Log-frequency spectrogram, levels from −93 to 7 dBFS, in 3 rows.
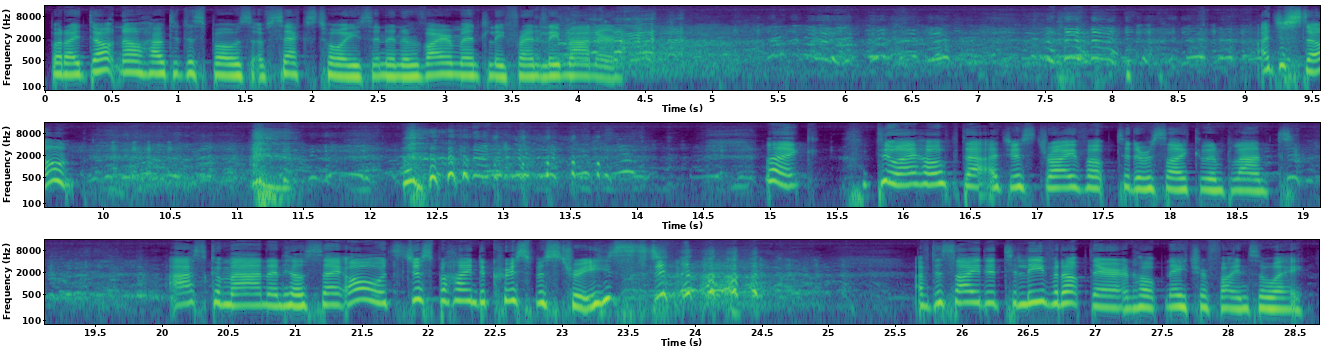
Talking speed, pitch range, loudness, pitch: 120 wpm, 225-320 Hz, -20 LUFS, 275 Hz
